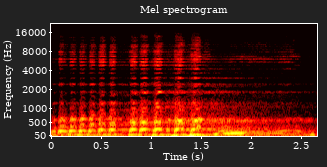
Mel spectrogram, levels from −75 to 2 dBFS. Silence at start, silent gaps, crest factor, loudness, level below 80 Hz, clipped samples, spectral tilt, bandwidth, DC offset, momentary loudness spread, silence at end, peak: 0 s; none; 16 dB; -23 LUFS; -28 dBFS; under 0.1%; -6.5 dB/octave; 15 kHz; under 0.1%; 11 LU; 0 s; -6 dBFS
